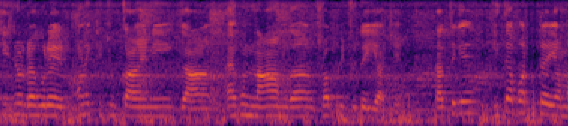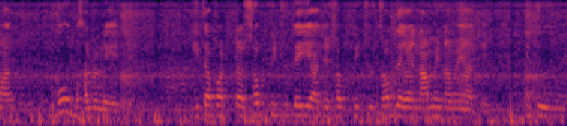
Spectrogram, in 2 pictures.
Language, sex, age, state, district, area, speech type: Bengali, male, 45-60, West Bengal, South 24 Parganas, urban, spontaneous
